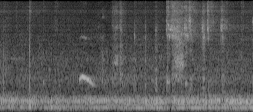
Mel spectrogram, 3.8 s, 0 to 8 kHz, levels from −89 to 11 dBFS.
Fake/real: fake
